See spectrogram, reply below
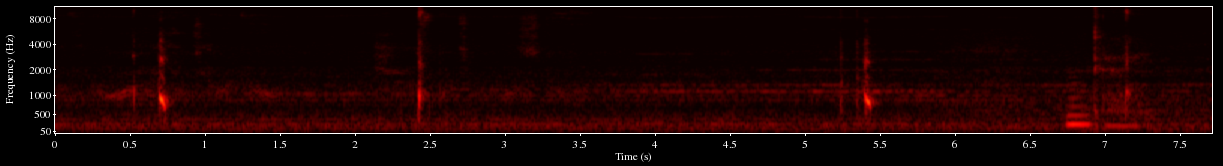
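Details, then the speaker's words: Baby girl, very small and young, with hiccups right after feeding: three short, sharp hiccups seconds apart with a soft baby sound near the end, over quiet room noise. "Got done eating. She got the hiccups."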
